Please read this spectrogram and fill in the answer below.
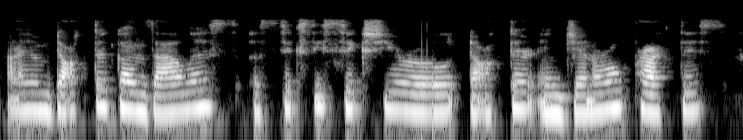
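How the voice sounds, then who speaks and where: A woman reading as a gravelly sixty-six-year-old doctor. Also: mid-range voice, a little mellow, dull audio. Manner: formal self-introduction.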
